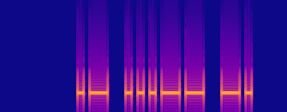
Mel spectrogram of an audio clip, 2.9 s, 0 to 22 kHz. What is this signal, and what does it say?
Morse code, heard as a keyed tone, about 20 wpm, 700 Hz. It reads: A3N
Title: Common Cut Numbers - 3-Digit 20wpm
